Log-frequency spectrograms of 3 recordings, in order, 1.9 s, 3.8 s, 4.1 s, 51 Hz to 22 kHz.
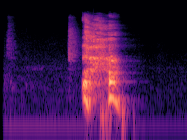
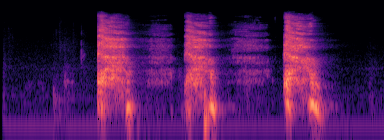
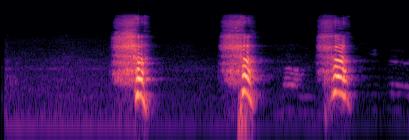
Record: {
  "cough_length": "1.9 s",
  "cough_amplitude": 24695,
  "cough_signal_mean_std_ratio": 0.33,
  "three_cough_length": "3.8 s",
  "three_cough_amplitude": 13234,
  "three_cough_signal_mean_std_ratio": 0.44,
  "exhalation_length": "4.1 s",
  "exhalation_amplitude": 27072,
  "exhalation_signal_mean_std_ratio": 0.28,
  "survey_phase": "beta (2021-08-13 to 2022-03-07)",
  "age": "45-64",
  "gender": "Female",
  "wearing_mask": "No",
  "symptom_none": true,
  "smoker_status": "Ex-smoker",
  "respiratory_condition_asthma": false,
  "respiratory_condition_other": false,
  "recruitment_source": "REACT",
  "submission_delay": "1 day",
  "covid_test_result": "Negative",
  "covid_test_method": "RT-qPCR",
  "influenza_a_test_result": "Negative",
  "influenza_b_test_result": "Negative"
}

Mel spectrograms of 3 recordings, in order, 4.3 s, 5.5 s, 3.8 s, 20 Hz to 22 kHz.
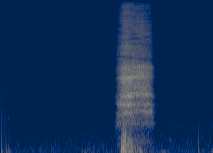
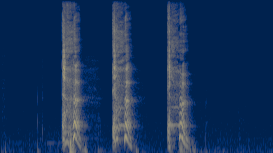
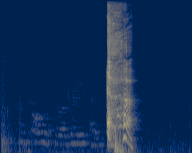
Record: {
  "exhalation_length": "4.3 s",
  "exhalation_amplitude": 3098,
  "exhalation_signal_mean_std_ratio": 0.31,
  "three_cough_length": "5.5 s",
  "three_cough_amplitude": 11201,
  "three_cough_signal_mean_std_ratio": 0.31,
  "cough_length": "3.8 s",
  "cough_amplitude": 13978,
  "cough_signal_mean_std_ratio": 0.25,
  "survey_phase": "beta (2021-08-13 to 2022-03-07)",
  "age": "45-64",
  "gender": "Female",
  "wearing_mask": "No",
  "symptom_shortness_of_breath": true,
  "symptom_fatigue": true,
  "symptom_headache": true,
  "smoker_status": "Ex-smoker",
  "respiratory_condition_asthma": false,
  "respiratory_condition_other": false,
  "recruitment_source": "REACT",
  "submission_delay": "3 days",
  "covid_test_result": "Negative",
  "covid_test_method": "RT-qPCR",
  "covid_ct_value": 44.0,
  "covid_ct_gene": "N gene"
}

